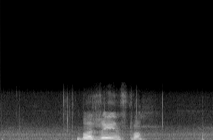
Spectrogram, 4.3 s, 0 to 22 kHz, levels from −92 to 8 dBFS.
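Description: No technical faults can be heard in the speech, whose content stops at 8 kHz, which fits a call's microphone processing followed by a wideband setting of a call codec such as Opus.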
